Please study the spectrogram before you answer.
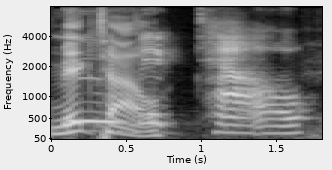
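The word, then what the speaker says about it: MGTOW: their core they said G M GTO W pronounced Midtown tau which means they have a new name it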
